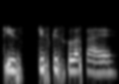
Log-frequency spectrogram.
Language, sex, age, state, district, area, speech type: Hindi, female, 18-30, Uttar Pradesh, Azamgarh, rural, conversation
